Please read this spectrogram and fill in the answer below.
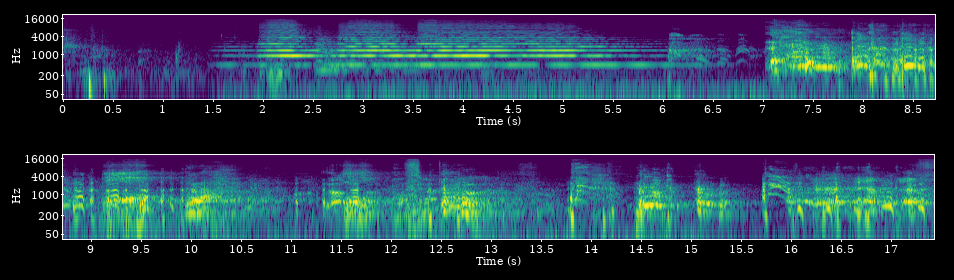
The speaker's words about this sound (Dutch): Hij moest hoesten, hè? Hij hoestte toch nog weer. Dat is een beetje vervelend natuurlijk.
